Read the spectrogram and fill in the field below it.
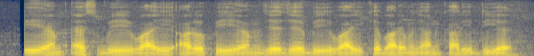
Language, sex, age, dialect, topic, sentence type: Maithili, male, 36-40, Bajjika, banking, question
